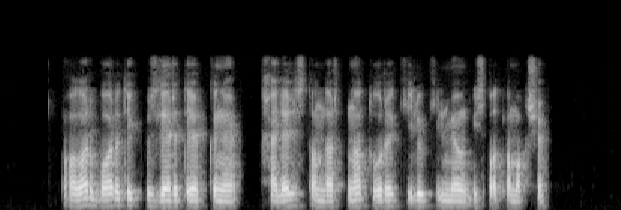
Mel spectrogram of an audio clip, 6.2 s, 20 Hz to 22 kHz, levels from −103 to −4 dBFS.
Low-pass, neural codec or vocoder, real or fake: 7.2 kHz; none; real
